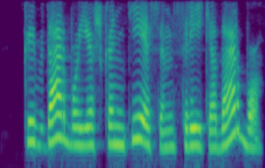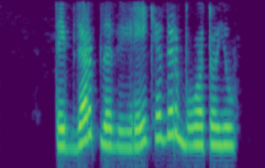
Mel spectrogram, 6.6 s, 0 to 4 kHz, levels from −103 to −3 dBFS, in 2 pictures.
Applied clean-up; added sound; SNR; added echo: none; none; none; none.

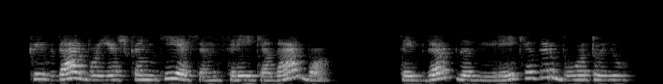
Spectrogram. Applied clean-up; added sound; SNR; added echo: none; none; none; reverberation time 0.2 s.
